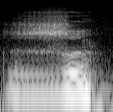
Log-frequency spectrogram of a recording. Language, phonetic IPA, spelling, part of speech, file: Adyghe, [ʐə], жъы, adjective, Zheaaa2.ogg
- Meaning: old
